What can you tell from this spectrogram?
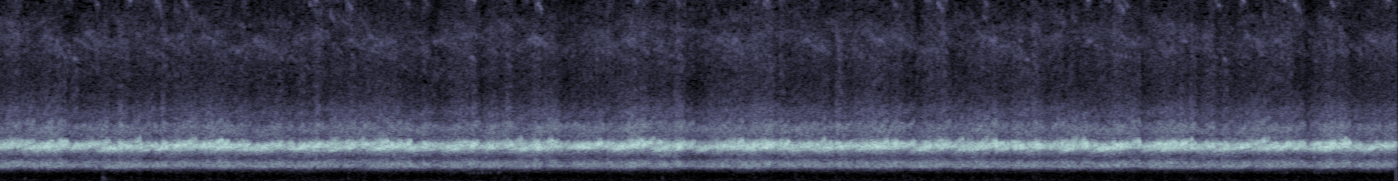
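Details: A continuous frog chorus: countless overlapping croaks blend into an even, shimmering drone with two stacked pitch bands. Loudness holds level the whole time, and no other sounds stand out.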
